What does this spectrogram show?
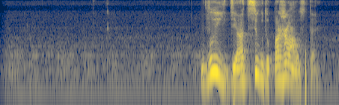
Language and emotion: Russian, angry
